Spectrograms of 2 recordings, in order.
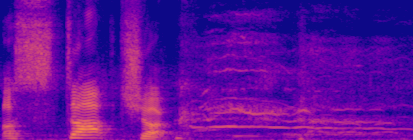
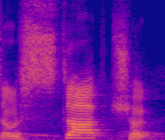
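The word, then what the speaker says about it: Ostapchuk: I'm sorry it's not it's not Zoo it's a stop Chuck we were making fun of his name before before stream before stream we were like oh then I looked it up on the pronunciation guy how to pronounce it it's a stop truk trust me I looked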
